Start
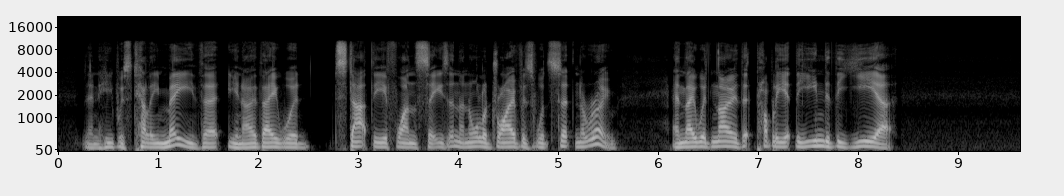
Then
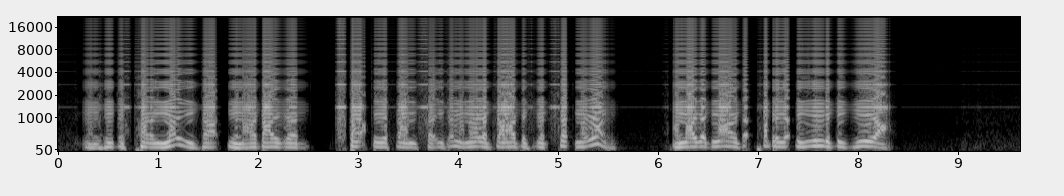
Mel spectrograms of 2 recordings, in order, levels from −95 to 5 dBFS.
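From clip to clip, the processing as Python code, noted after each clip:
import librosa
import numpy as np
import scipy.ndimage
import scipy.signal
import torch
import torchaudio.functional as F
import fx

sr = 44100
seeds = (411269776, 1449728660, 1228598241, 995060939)

y = np.r_[np.sort(x[:len(x) // 32 * 32].reshape(-1, 32), axis=1).ravel(), x[len(x) // 32 * 32:]]
y = fx.dereverb_blind(y, sr, rt60_s=0.89)
y = F.gain(torch.from_numpy(y), 4.5).numpy()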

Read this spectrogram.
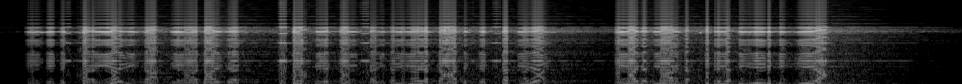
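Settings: y = fx.band_shuffle(x, sr, order='4321')
y = fx.rev_plate(y, sr, seeds[0], rt60_s=3.6, hf_ratio=0.95, predelay_ms=0, drr_db=13.5)
y = F.gain(torch.from_numpy(y), 5.0).numpy()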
